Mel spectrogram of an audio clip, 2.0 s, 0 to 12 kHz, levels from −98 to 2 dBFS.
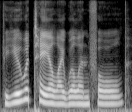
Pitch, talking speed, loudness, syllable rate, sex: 190 Hz, 210 wpm, -16 LUFS, 4.1 syllables/s, female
